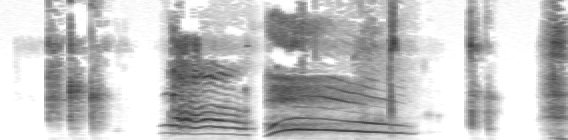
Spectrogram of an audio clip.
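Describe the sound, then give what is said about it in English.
A cat in a video meows loudly twice in long, drawn-out wavering calls, bracketed by short clicks and rustles; no one speaks. “Oop, let's see if this one's a chatty video.”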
